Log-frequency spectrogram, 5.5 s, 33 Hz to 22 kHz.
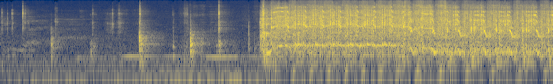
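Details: Cheap Chinese 49/50cc scooter that won't start, spark confirmed at the plug: clicks, then quick even cranking around four turns a second with no catch or firing; cranks but won't start.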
